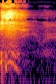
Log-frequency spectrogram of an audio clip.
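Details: Adult with ragweed allergy and a mostly lost voice: one explosive, wet-sounding allergic sneeze in a small room.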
